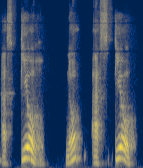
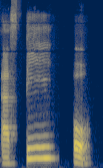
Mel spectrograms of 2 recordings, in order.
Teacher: la o se separa aquí de la i Por qué razón porque la i tiene fuerza no la i que es una vocal cerrada según la clasificación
